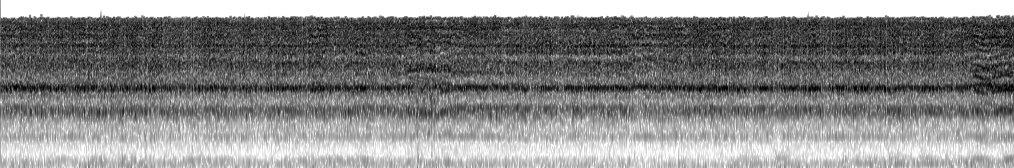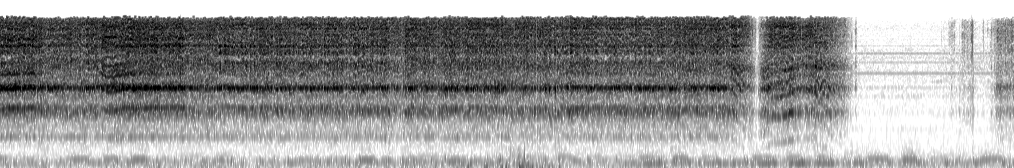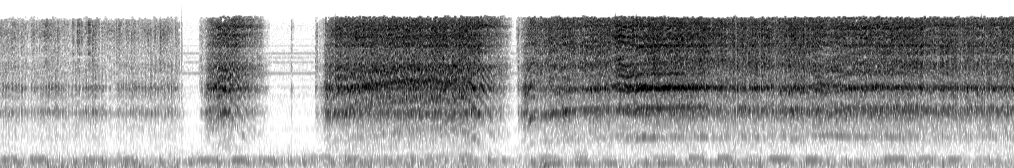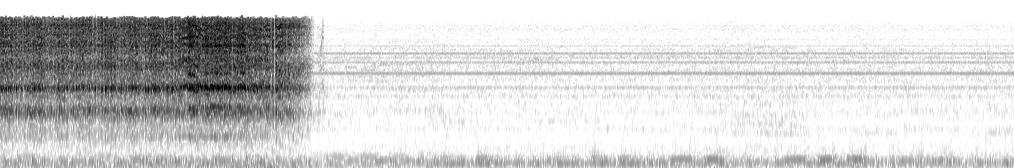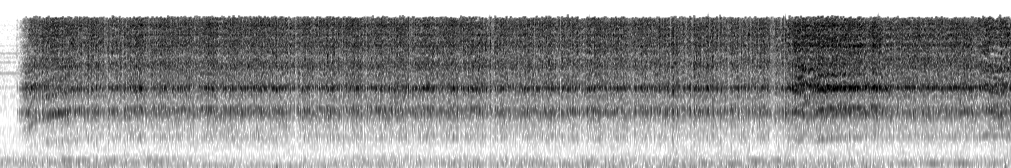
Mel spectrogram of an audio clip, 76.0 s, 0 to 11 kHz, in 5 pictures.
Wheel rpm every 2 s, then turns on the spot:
160, 160, 160, 160, 160, 160, 160, 160, 160, 160, 160, 160, 160, 90, 0, 10, 30, 50, 130, 120, 160, 160, 160, 160, 150, 10, 0, 0, 0, 0, 30, 160, 160, 160, 160, 160, 160, 160.
30-32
